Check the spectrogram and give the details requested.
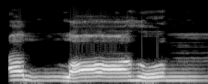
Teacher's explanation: ওয়াজিব গুন্নাহ হরকতের বামে মিমের উপরে তাসদিদ আছে এই কারণে ইহা তাশদিদ ওয়ালা মিমের সাথে নাকের পাশে থেকে গুন্নাহ করে পড়বো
